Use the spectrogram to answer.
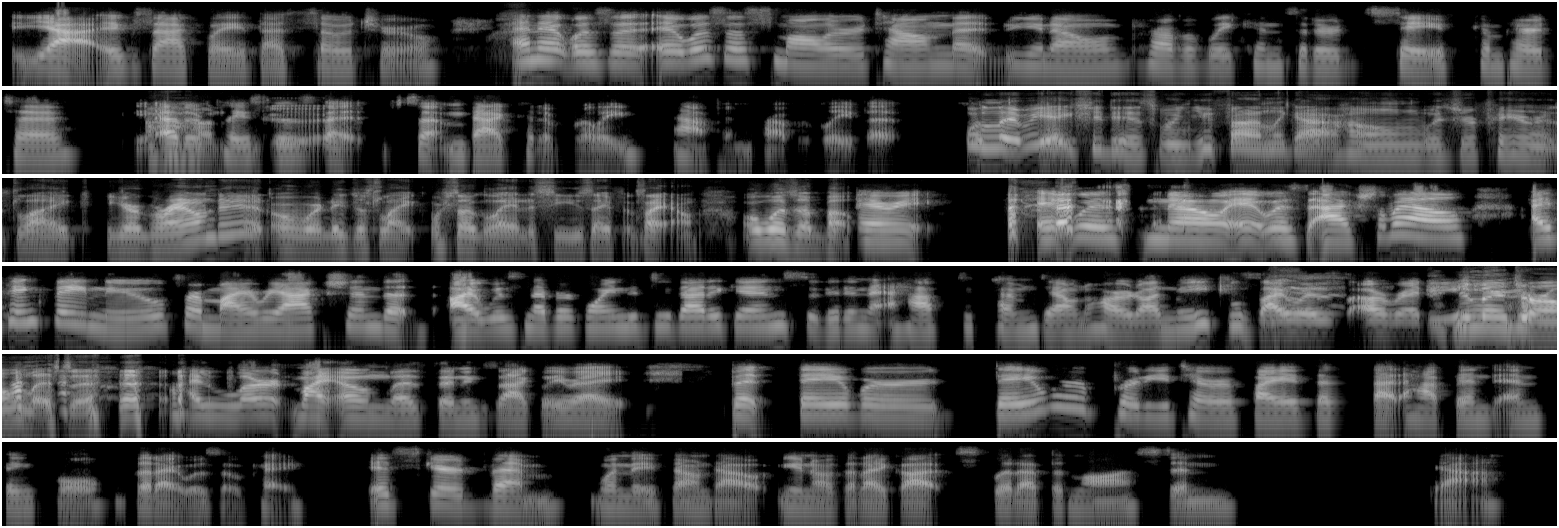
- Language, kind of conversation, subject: English, unstructured, Can you share a time when you got delightfully lost, discovered something unforgettable, and explain why it still matters to you?
- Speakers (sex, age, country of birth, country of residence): female, 45-49, United States, United States; female, 45-49, United States, United States
- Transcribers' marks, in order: chuckle; tapping; laugh; other background noise; laugh; laugh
